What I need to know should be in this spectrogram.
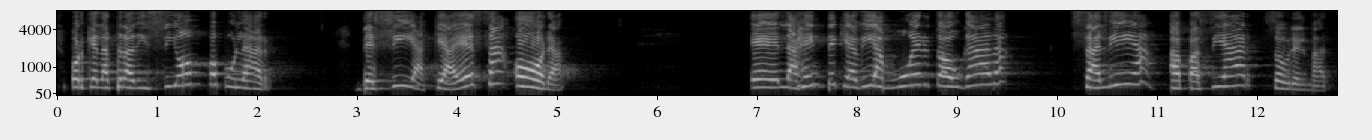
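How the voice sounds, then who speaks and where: A woman pastor delivers a sermon in a high, bright voice, taking her time over each phrase. Her speech swells with emphasis and then sinks to a hush. A long church-hall reverb trails every word. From Costa Rica. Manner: slow, emphatic preaching with dramatic drops to near whispers.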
